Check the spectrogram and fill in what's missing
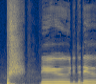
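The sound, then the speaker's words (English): A voice imitates a cracking whip, mimicking Buck Flower as the Marquis de Sade in the film Waxworks: a short, sharp hissing burst, then a brief pause and a sustained, buzzy voiced tone with a slight pitch dip, fairly loud. “All this whipping is giving me a lot of tired.”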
